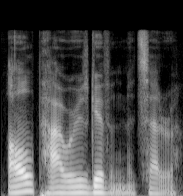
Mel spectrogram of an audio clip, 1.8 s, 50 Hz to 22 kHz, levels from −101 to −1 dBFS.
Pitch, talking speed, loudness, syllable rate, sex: 120 Hz, 165 wpm, -17 LUFS, 4.2 syllables/s, male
